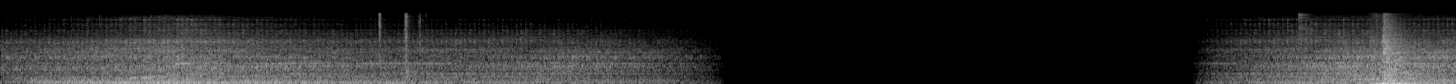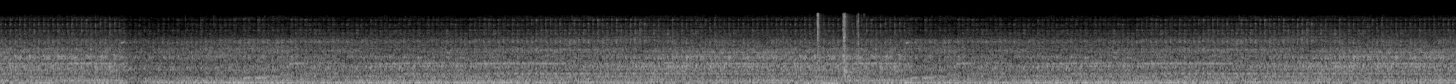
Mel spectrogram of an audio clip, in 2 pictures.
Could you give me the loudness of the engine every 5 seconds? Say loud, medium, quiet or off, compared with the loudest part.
loud, medium, loud, loud, loud, loud.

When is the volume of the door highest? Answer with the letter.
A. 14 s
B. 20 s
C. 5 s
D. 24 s
A.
